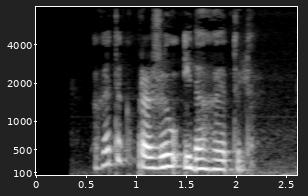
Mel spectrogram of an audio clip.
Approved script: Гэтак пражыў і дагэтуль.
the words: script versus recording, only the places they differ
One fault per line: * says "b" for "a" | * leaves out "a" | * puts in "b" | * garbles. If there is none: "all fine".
all fine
